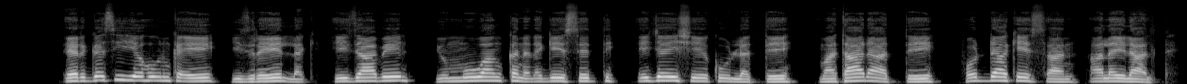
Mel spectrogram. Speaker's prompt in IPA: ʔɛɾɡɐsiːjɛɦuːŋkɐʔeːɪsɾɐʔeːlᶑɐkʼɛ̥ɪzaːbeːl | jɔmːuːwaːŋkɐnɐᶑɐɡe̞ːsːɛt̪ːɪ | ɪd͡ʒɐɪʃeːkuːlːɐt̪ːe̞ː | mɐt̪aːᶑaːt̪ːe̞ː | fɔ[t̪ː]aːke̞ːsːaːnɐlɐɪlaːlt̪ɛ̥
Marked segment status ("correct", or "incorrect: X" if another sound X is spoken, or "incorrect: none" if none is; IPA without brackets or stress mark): incorrect: d̪ː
